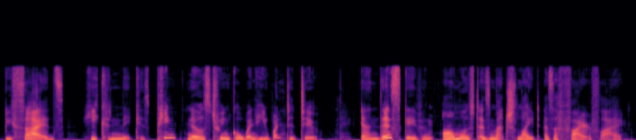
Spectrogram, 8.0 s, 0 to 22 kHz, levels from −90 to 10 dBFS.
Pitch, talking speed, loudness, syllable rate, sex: 240 Hz, 165 wpm, -21 LUFS, 4.4 syllables/s, female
